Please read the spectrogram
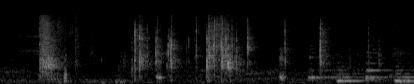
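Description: Plastic wrappers rustling and crinkling in a dense run of sharp clicks as a man drops onto a sofa and handles a packet, over background music; short plucked string notes come in near the end.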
